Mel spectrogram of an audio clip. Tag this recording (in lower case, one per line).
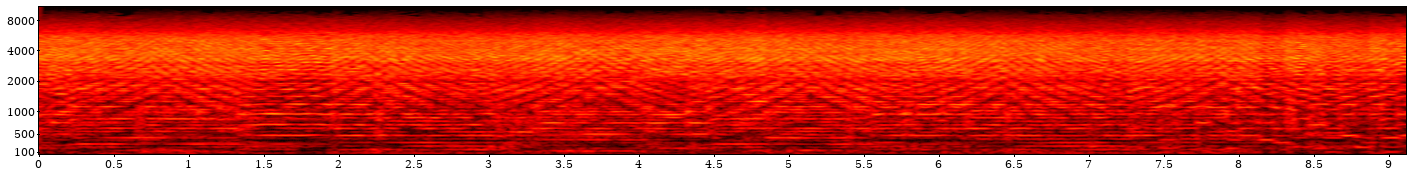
music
